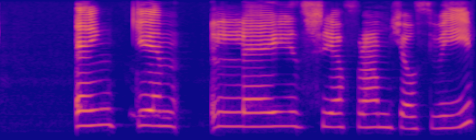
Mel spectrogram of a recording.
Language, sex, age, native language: Icelandic, female, 7, Icelandic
